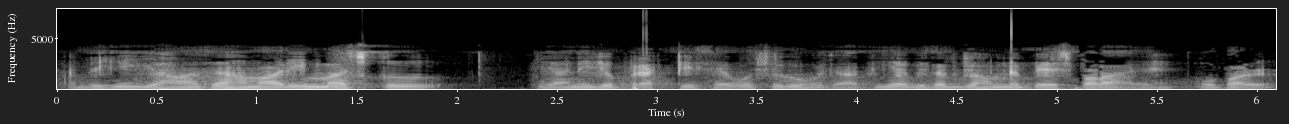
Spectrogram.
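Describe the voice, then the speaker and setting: A man giving an online reading lesson, patient and explanatory, who keeps checking in with his students and slows down to drill each sound. His voice comes through thin and phone-like. A faint hiss sits behind it. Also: medium pitch, fairly even intonation. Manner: slow, emphatic recitation drill of letter sounds. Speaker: Quran reading teacher. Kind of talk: online lesson explaining letters and vowel marks.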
